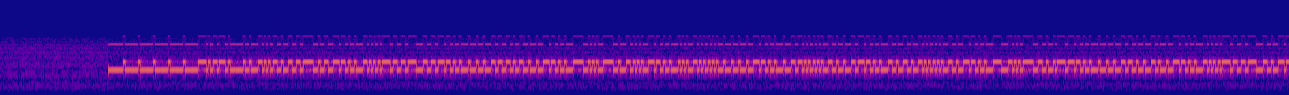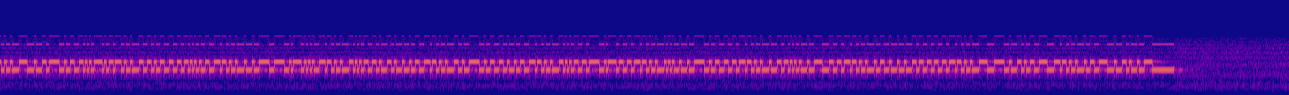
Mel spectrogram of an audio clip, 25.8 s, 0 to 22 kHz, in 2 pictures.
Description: RTTY (50 baud, 450 Hz shift), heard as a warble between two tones, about 1300 Hz centre. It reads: 40852 43898 17821 56576 64611 74607 00460 94503 17071 43890 97524 82842 15536 48712 05202 48538 61528 74198 21788 95729 29719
